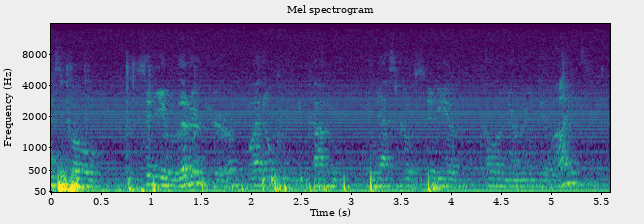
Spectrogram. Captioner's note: audience member muttering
